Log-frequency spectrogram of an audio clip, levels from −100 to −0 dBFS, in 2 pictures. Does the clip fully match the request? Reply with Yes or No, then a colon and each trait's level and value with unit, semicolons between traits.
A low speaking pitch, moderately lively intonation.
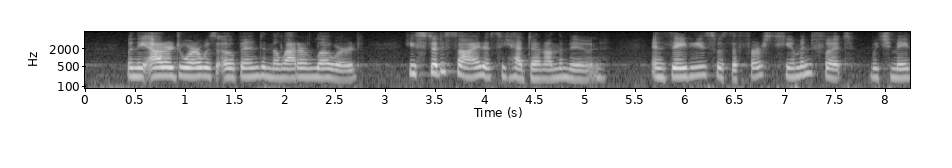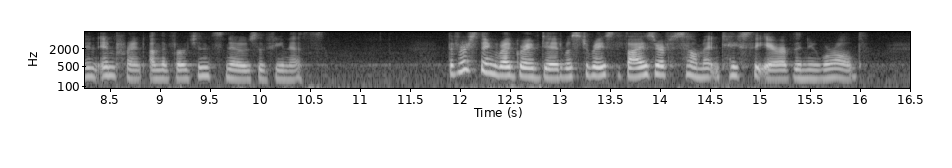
No: high, 210 Hz; average, 3.3 semitones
